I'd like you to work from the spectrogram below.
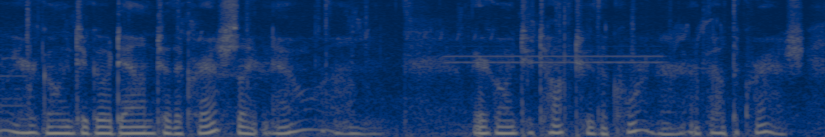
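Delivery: asmr whisper. Describing the next step in the game in ASMR mode: whispering. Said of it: "I'll start whispering".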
